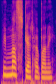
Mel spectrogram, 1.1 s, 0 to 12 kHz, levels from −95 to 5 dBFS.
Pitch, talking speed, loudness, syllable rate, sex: 220 Hz, 280 wpm, -17 LUFS, 6.2 syllables/s, female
